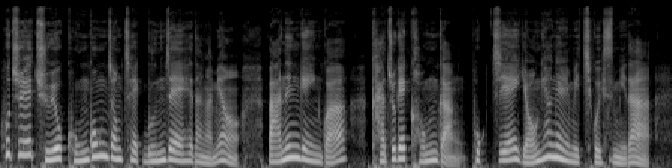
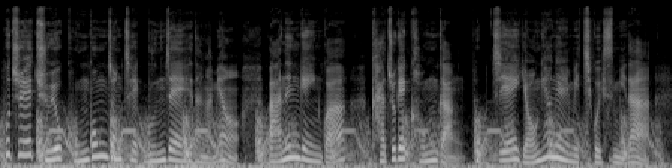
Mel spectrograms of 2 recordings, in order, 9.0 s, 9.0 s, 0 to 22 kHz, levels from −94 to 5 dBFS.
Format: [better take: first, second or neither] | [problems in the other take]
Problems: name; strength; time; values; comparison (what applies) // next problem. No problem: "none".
first | low rumble; loud; throughout; 7 dB below the speech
